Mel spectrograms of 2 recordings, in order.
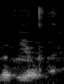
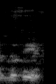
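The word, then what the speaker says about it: Lviv: So this is in the western part of Ukraine not too far from Levie or Leviv as it's pronounced now.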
